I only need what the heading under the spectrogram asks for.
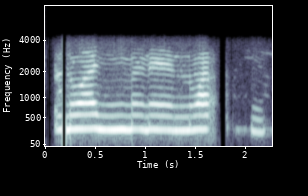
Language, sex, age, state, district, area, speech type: Santali, female, 18-30, West Bengal, Bankura, rural, conversation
